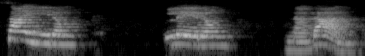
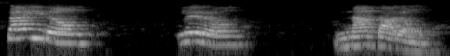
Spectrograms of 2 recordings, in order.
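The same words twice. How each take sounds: First: "saíram, leram, nadaram" with stress on the next-to-last syllable; past-tense stress. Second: "sairão, lerão, nadarão" with stress on the final ÃO; future-tense stress. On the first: Teacher showing past-tense pronunciation, penultimate stress. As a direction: lean on the Í, LE and DA, ending unstressed. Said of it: "Se é no passado". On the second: Teacher contrasting future forms, final-syllable stress. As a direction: punch the last syllable of each word. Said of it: "no futuro". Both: Shown as a demonstration.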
